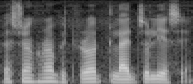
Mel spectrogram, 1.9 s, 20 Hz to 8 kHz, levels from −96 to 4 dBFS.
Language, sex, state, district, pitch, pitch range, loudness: Assamese, male, Assam, Hailakandi, 110 Hz, 105-125 Hz, -21 LUFS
